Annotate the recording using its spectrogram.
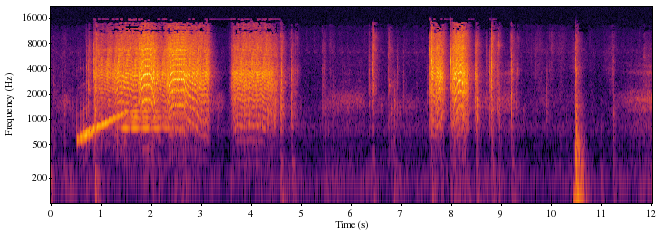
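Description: A short added music sting with a rising slide and warbling high notes, with two shorter bursts of the same later on. In between come light clicks and taps of plastic RC car parts being handled, and one low thunk about ten and a half seconds in.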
